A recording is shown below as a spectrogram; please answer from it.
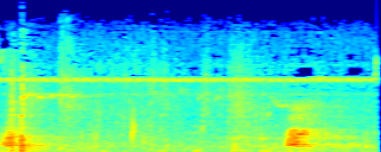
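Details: Baby monkey named Lucie crying: two short, harmonic, squealing cries, one at the start and a louder one near the end, over a steady background hum of insects.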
